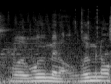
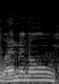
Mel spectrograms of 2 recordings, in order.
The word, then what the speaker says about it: liminal: Liminal, laminal. I'm saying it wrong and I'm making Ronald upset. Hominal. I'm looking it up. Liminal spaces? Backrooms. What's it called? Liminal. Liminal. Liminal, right?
